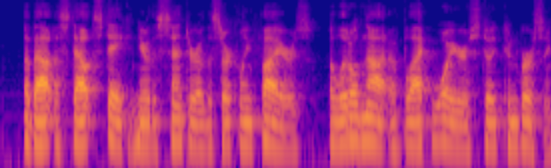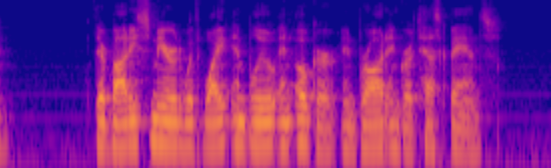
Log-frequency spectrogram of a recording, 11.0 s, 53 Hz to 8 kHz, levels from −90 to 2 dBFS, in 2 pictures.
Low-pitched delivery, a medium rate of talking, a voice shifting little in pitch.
Yes: low, 105 Hz; average, 180 wpm; narrow, 1.9 semitones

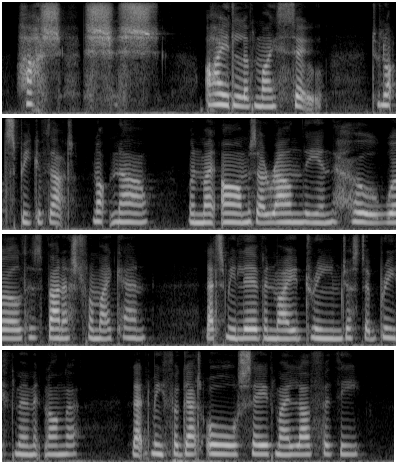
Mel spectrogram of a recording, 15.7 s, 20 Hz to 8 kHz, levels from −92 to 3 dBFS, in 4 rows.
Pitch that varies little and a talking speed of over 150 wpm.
Yes: narrow, 1.1 semitones; average, 185 wpm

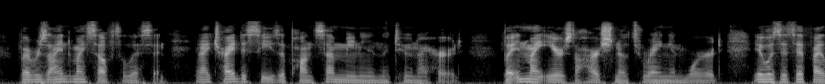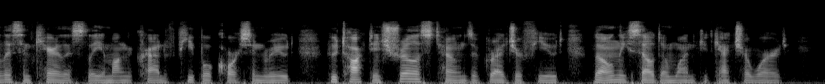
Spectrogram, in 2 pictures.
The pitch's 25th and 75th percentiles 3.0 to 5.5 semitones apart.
No: narrow, 2.4 semitones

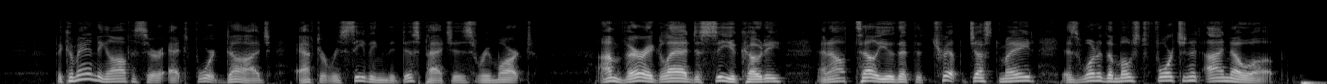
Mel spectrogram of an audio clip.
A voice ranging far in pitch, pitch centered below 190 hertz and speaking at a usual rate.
Yes: wide, 6.9 semitones; low, 135 Hz; average, 165 wpm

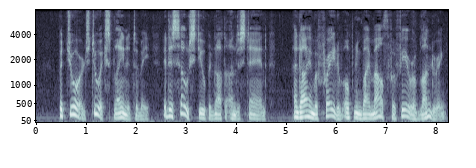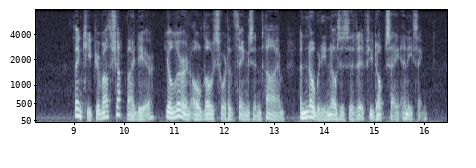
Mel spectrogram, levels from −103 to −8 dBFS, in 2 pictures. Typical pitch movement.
No: wide, 6.6 semitones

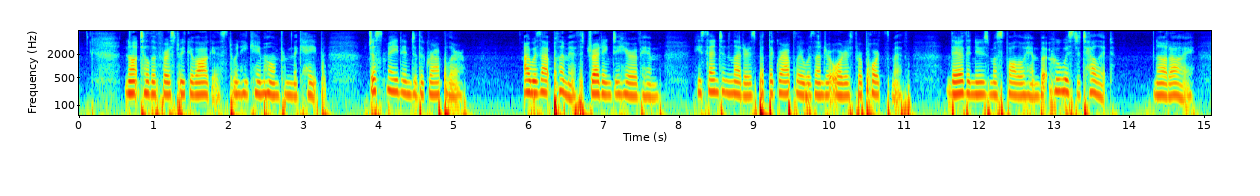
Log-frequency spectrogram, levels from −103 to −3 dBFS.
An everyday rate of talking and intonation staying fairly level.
No: fast, 215 wpm; narrow, 1.9 semitones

